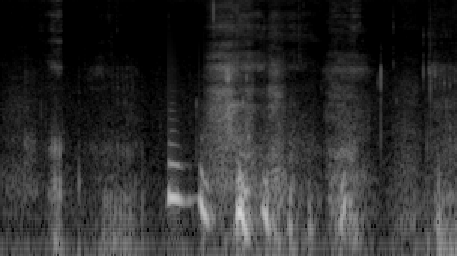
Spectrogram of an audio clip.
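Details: An English Bulldog named Enzo, playing on a couch, makes weird gremlin-like sounds: a short tonal whine followed by a run of wheezy, snorting grunts with uneven rhythm, indoors.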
